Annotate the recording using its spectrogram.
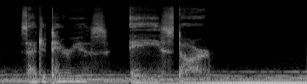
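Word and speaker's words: Sagittarius A*: The super massive black hole at the center of our own Milky Way galaxy is called Sagittarius A, pronounced Sagittarius A star.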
